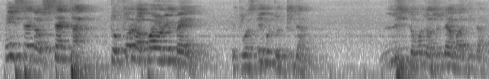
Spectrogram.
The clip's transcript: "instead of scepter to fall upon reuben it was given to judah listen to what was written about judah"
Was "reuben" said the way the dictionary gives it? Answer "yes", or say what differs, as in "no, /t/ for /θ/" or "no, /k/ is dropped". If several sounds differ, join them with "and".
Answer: no, /l/ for /n/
